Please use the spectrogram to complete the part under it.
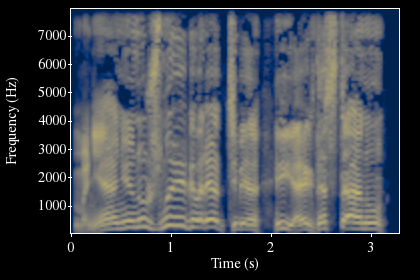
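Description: A man voicing an excitable, fussy old professor who shouts his demands. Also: fairly high pitch, moderate pace, no room sound, clean studio sound, voice pushed up. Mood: shouting. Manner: shouting, insistent.

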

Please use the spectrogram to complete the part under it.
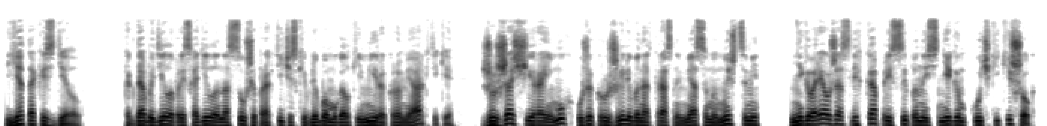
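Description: A man reading a first-person story as an audiobook narrator, in a steady, grave way. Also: fairly low pitch, a little fast, no echo, studio quality.

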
